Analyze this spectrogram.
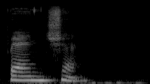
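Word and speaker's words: pension: ऐसे ही पी एन एस आई ओ एन, इसमें आई ओ जो है एस के बाद आया हुआ है इसलिए हम यहाँ पर इसका उच्चारण श पढ़ेंगे, पेंशन।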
